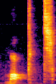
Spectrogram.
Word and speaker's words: mopped: Now, I'm going to ask you, how do you pronounce this? Mopped.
